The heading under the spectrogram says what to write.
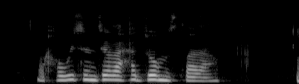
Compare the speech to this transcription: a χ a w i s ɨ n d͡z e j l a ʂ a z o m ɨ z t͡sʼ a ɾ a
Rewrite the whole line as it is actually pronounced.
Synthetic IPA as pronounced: a χ a w i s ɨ n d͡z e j l a ħ a d͡z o m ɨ z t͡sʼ a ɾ a

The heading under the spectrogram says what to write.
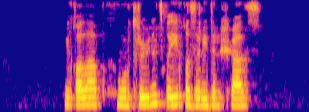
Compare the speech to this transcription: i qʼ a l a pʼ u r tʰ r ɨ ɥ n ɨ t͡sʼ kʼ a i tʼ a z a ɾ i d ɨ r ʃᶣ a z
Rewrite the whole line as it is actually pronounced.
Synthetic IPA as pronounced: i qʼ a l a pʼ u r tʰ r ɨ ɥ n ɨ t͡sʼ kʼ a i qʼ a z a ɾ i d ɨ r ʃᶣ a z

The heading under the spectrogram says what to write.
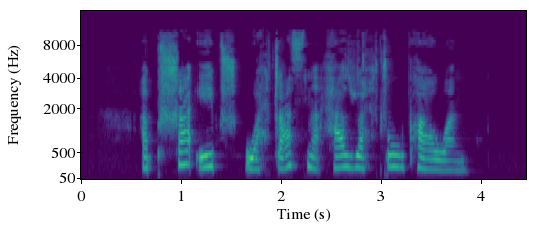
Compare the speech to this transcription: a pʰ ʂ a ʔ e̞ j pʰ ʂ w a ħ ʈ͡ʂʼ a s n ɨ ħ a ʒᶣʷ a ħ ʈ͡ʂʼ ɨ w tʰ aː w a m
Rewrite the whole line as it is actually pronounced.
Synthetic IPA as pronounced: a pʰ ʂ a ʔ e̞ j pʰ ʂ w a ħ ʈ͡ʂʼ a s n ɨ ħ a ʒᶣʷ a ħ ʈ͡ʂʼ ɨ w pʰ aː w a n

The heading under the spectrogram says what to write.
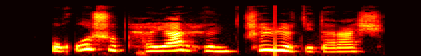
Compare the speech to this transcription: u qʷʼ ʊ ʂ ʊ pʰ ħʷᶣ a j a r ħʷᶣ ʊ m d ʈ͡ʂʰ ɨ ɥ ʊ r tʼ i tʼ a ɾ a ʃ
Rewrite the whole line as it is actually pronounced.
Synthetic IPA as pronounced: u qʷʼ ʊ ʂ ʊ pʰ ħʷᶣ a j a r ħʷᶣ ʊ n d ʈ͡ʂʰ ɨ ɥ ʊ r tʼ i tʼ a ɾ a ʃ

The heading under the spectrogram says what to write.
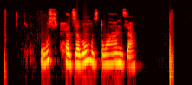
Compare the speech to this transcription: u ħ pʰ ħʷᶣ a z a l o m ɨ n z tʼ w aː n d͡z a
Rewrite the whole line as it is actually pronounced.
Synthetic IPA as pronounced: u s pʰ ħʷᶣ a d͡z a l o m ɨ z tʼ w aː n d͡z a

